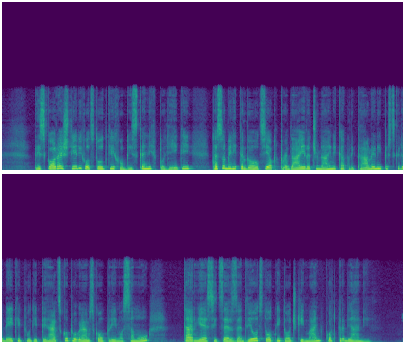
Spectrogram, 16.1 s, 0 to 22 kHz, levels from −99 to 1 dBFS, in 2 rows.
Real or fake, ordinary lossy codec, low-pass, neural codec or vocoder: fake; none; 10.8 kHz; codec, 24 kHz, 0.9 kbps, WavTokenizer, medium music audio release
